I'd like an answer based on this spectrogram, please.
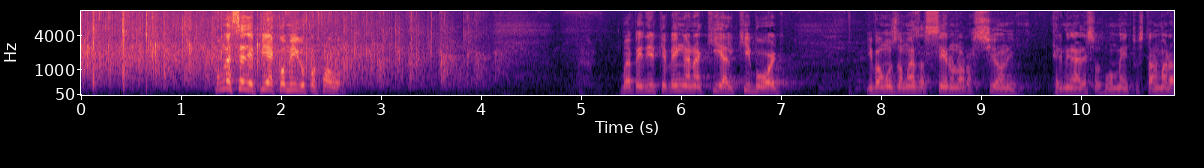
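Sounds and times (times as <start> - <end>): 
audience applause: 0.0 - 4.3
speech: 1.3 - 2.8, 5.4 - 7.2, 7.8 - 10.9.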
